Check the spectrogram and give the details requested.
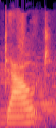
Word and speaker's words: doubt: Other examples include the B in doubt or thumb, and the W in right.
